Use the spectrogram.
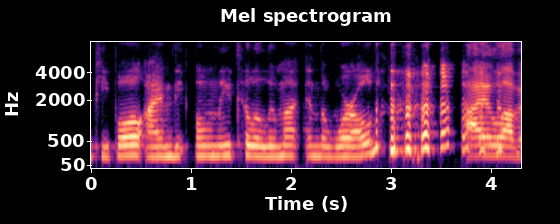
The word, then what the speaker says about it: Tilaluimah: of seven billion people I am the only Tila Luma in the world I love it can you spell that can you spell that for our listeners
